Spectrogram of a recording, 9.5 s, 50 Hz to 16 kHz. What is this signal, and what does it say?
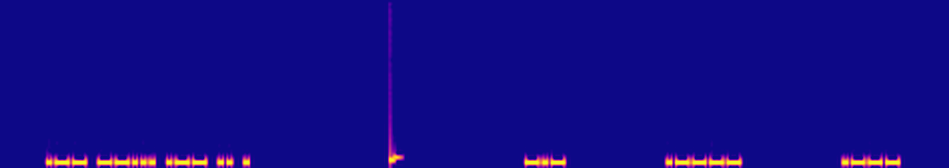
Morse code, heard as a keyed tone, about 28 wpm, spaced as for 15 wpm, 700 Hz. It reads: W7WIE K1J
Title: USA Call Signs - 5 Characters - 8x Character Spacing - 28wpm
